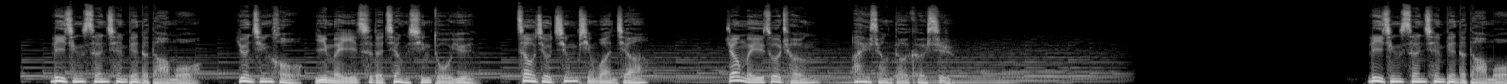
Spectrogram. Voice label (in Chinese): 温暖时尚; 爱上德克士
